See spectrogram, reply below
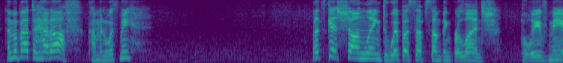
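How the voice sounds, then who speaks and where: A woman's voice: mid-range voice, a bit bright. A woman playing a bold, hearty, easygoing sea captain for a video game, confident and comradely in manner. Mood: relaxed, hearty. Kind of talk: video game character voice lines. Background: background music.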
